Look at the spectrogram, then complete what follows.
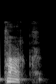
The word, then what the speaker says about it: д'Арк: Французы — этнос, но говорят на 4 языках — французском, провансальском, бретонском и гасконском, а спасительница Франции Жанна д'Арк произносила свою фамилию с немецким акцентом «Тарк».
